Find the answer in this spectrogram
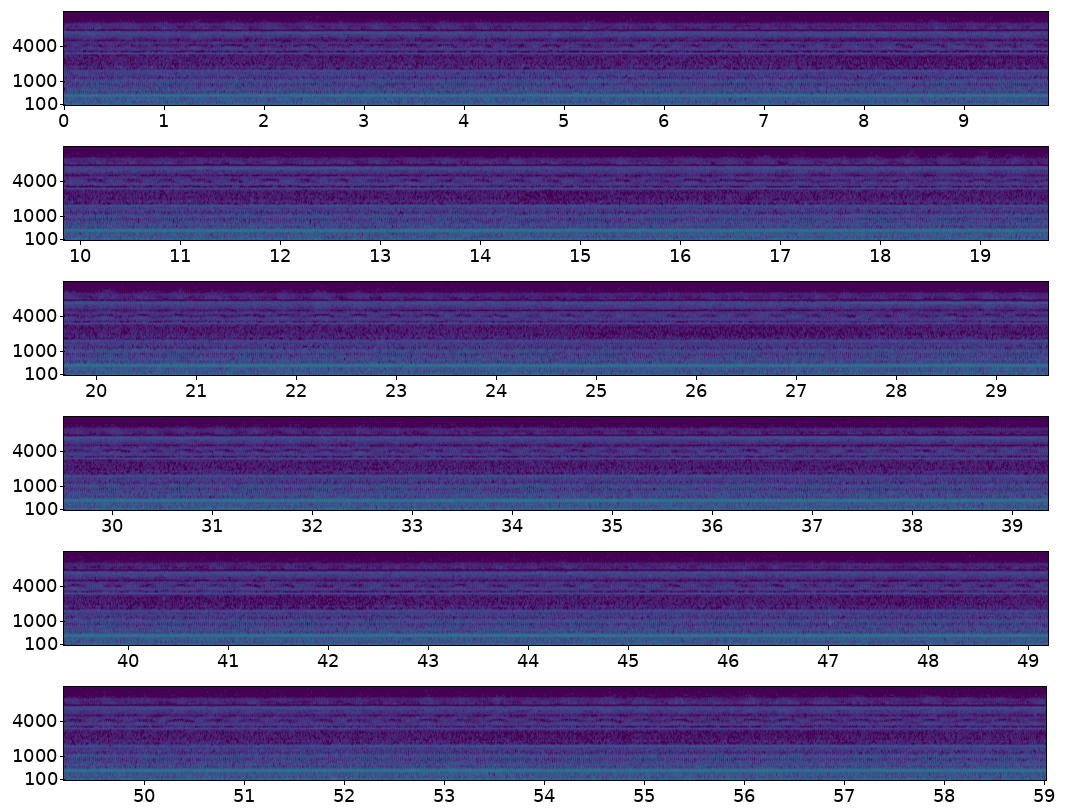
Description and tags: kitchen refrigerator working
fridge buzzing in the kitchen (int.)
refrigerator, working, kitchen, fridge, buzz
